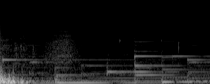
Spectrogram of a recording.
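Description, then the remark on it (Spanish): Spring water is poured into a pot on Cerro Otto in Bariloche, for boiling flowers: a soft splashing gurgle with a faint ringing tone from the vessel, lasting a couple of seconds with no one talking. “En este caso yo voy a utilizar un agua de vertiente, que estoy en el Cerro Otto de Bariloche, y vamos a hervir las flores por media hora.”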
